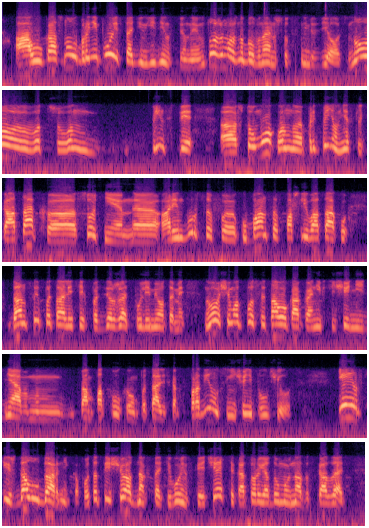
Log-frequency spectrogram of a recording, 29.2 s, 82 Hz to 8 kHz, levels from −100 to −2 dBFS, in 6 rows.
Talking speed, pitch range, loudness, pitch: 150 wpm, 140-185 Hz, -24 LUFS, 155 Hz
